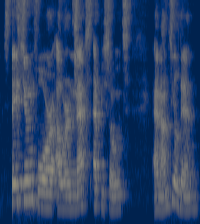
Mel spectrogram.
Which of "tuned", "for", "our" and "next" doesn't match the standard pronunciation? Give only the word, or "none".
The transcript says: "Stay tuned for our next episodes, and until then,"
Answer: tuned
